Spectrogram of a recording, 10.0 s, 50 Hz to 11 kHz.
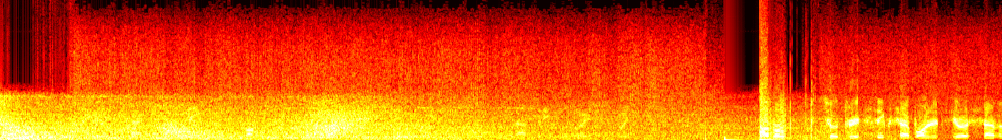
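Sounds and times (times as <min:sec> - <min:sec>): jet engines roaring: 0:00.0 - 0:10.0
air traffic control radio speech: 0:00.8 - 0:02.9, 0:05.0 - 0:06.6, 0:07.6 - 0:10.0
radio click: 0:07.6 - 0:09.4.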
